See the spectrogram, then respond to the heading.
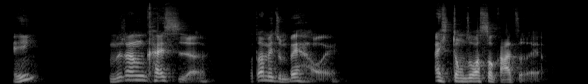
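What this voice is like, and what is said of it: Kaohsiung Taiwanese-accented Mandarin. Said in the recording (Chinese): “听你这个口音，感觉是高雄来的”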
